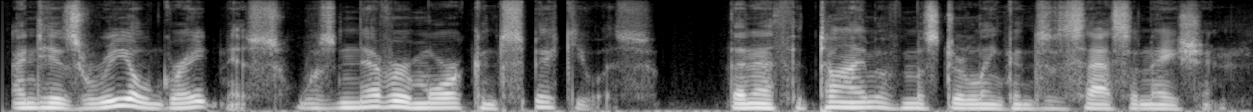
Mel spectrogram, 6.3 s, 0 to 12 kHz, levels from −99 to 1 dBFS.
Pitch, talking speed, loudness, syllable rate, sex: 135 Hz, 155 wpm, -16 LUFS, 4.5 syllables/s, male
